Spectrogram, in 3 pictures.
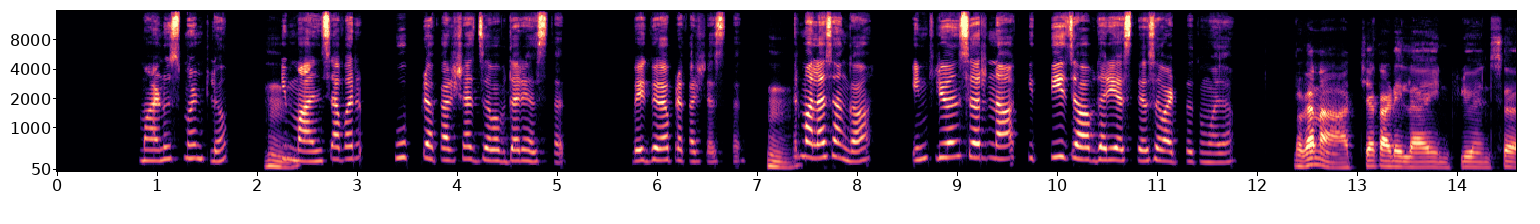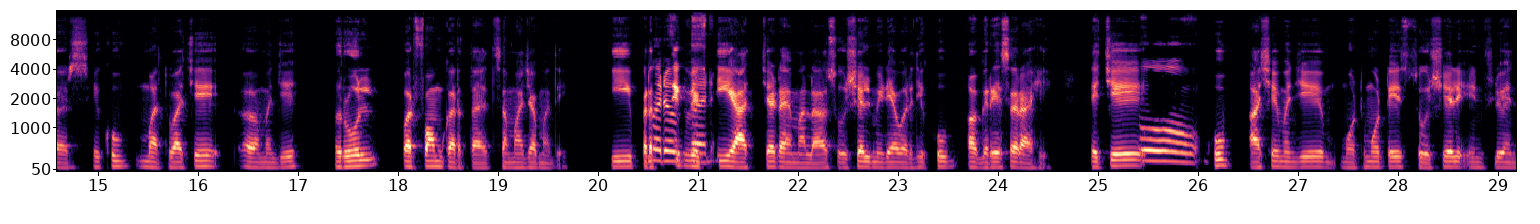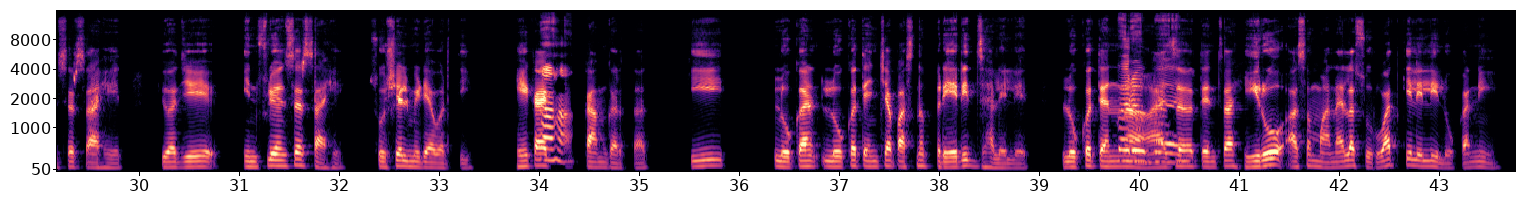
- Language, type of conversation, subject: Marathi, podcast, इन्फ्लुएन्सर्सकडे त्यांच्या कंटेंटबाबत कितपत जबाबदारी असावी असं तुम्हाला वाटतं?
- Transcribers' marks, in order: in English: "इन्फ्लुएन्सरना"; tapping; "काळाला" said as "काळेला"; in English: "इन्फ्लुएन्सर्स"; in English: "रोल परफॉर्म"; other noise; drawn out: "हो"; in English: "इन्फ्लुएन्सर्स"; in English: "इन्फ्लुएन्सर्स"; in English: "ॲज अ"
